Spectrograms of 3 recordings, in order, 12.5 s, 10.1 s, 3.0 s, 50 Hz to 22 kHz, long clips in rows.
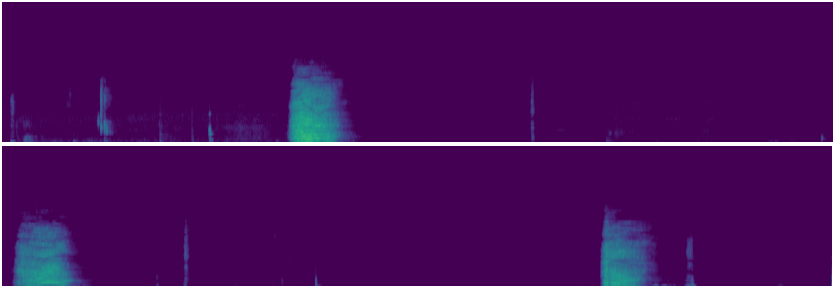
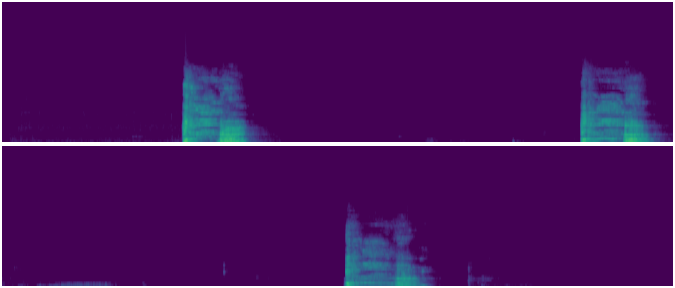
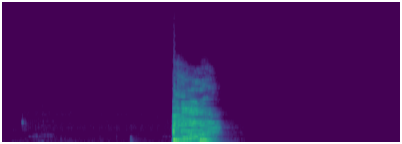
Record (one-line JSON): {"exhalation_length": "12.5 s", "exhalation_amplitude": 20203, "exhalation_signal_mean_std_ratio": 0.19, "three_cough_length": "10.1 s", "three_cough_amplitude": 27610, "three_cough_signal_mean_std_ratio": 0.23, "cough_length": "3.0 s", "cough_amplitude": 32768, "cough_signal_mean_std_ratio": 0.25, "survey_phase": "beta (2021-08-13 to 2022-03-07)", "age": "45-64", "gender": "Male", "wearing_mask": "No", "symptom_none": true, "smoker_status": "Ex-smoker", "respiratory_condition_asthma": true, "respiratory_condition_other": false, "recruitment_source": "REACT", "submission_delay": "1 day", "covid_test_result": "Negative", "covid_test_method": "RT-qPCR", "influenza_a_test_result": "Negative", "influenza_b_test_result": "Negative"}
